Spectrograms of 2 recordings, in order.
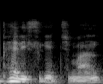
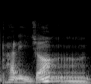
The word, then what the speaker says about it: Paris: Located 11 miles out of Paris 영어로는 페리스겠지만 불어로는 파리죠. 페리스 파리에서 11마일 떨어진 곳에 위치한 베어사유 여기 이쪽 발음이 불어로 그렇게 발음이 돼요.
